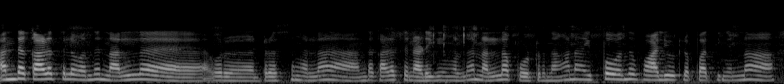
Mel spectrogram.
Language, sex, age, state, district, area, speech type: Tamil, female, 45-60, Tamil Nadu, Krishnagiri, rural, spontaneous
